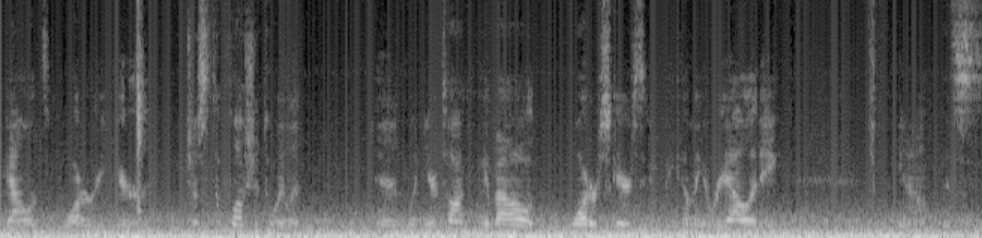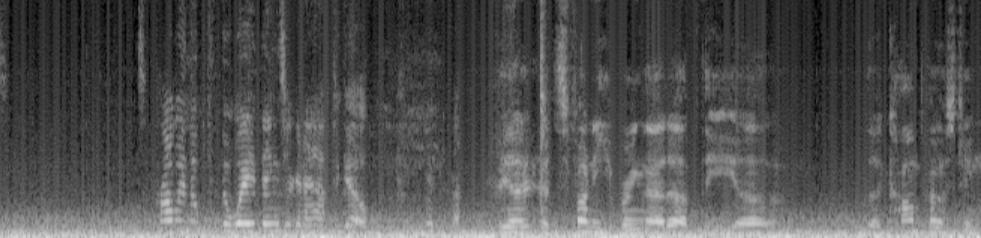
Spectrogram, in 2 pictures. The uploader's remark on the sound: Scouting a route. Some background noise while driving around.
